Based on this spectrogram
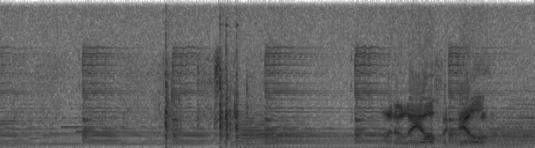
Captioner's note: clock chimes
